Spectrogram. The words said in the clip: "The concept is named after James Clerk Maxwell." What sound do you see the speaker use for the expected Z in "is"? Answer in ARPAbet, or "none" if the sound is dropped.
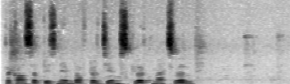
Z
